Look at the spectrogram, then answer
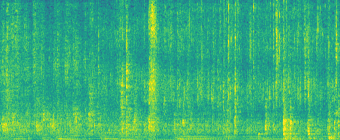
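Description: An egg sizzles and crackles in very hot oil, a steady loud frying hiss with bright popping spatters throughout, no voices.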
